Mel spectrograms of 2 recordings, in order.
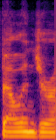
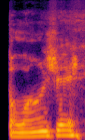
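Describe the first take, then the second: First: The name is pronounced the English way. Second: The name is pronounced the French way. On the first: The speaker calls it right. "it's Bellinger" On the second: The speaker calls it wrong. "we put the French pronunciation"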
